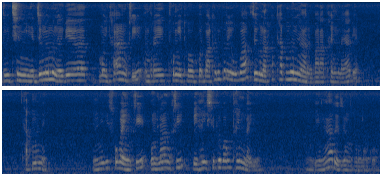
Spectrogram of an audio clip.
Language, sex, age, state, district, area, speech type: Bodo, female, 45-60, Assam, Kokrajhar, rural, spontaneous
